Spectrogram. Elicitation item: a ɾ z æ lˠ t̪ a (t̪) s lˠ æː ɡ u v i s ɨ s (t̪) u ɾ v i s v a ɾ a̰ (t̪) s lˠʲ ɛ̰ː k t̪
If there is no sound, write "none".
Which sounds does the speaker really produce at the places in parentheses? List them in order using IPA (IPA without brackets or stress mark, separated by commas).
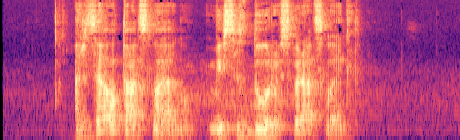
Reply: t̪, d̪, t̪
